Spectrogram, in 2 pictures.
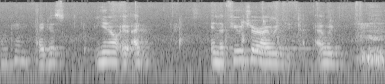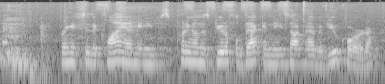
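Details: Adult speaker; ordinary speech.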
